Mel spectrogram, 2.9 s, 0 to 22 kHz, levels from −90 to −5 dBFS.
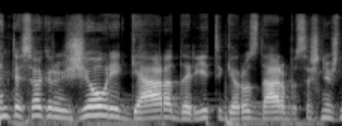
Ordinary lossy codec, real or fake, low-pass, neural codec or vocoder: AAC, 96 kbps; fake; 14.4 kHz; autoencoder, 48 kHz, 128 numbers a frame, DAC-VAE, trained on Japanese speech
